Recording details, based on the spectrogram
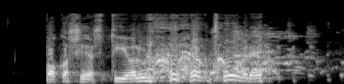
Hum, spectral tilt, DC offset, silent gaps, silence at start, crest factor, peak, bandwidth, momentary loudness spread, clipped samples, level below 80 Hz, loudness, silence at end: none; -5 dB/octave; under 0.1%; none; 0.45 s; 10 dB; 0 dBFS; 11.5 kHz; 11 LU; 0.1%; -50 dBFS; -10 LUFS; 0 s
